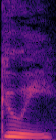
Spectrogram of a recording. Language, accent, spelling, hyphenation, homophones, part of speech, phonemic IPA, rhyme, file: English, General American, gooey, goo‧ey, GUI, adjective / noun, /ˈɡui/, -uːi, En-us-gooey.ogg
- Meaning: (adjective) 1. Having the consistency of goo: soft or viscous, and sticky 2. Emotional or sentimental, especially to an excessive extent; mushy, soppy 3. Distasteful, unpleasant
